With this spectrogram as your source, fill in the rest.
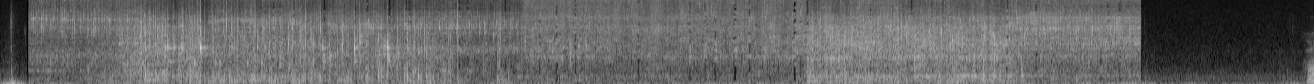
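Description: Freshly harvested peanuts being rinsed under running water, a loud continuous gush and splash that shifts in tone as the nuts are moved, then cuts off abruptly near the end.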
